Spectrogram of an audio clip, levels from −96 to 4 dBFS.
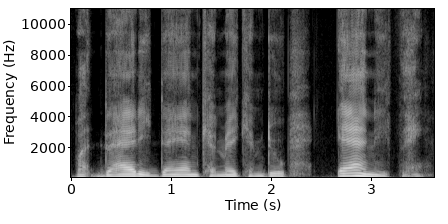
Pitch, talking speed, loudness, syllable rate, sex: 120 Hz, 130 wpm, -17 LUFS, 3.7 syllables/s, male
